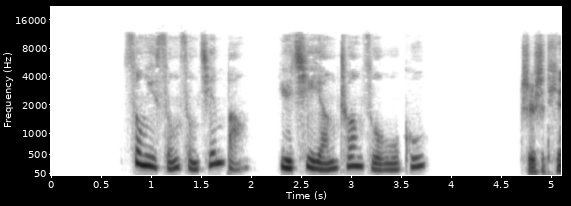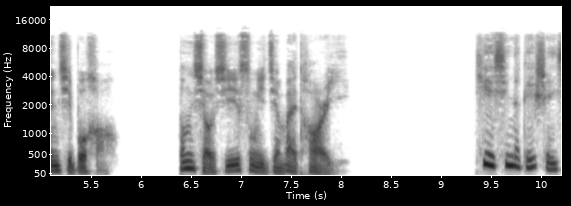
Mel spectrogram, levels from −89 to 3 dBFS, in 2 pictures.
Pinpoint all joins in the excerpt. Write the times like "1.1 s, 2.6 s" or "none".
none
